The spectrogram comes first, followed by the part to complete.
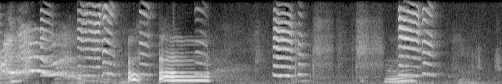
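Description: Shetland sheepdog puppy giving short, high-pitched yips and whines, about half a dozen over a few seconds.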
